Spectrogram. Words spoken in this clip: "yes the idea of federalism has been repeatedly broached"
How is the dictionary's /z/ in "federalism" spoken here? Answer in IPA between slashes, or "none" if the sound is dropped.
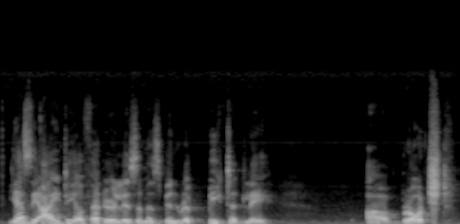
/z/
